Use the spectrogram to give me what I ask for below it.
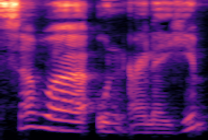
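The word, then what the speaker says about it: سواء عليهم: Jadi di kalimat sawa'un alaihim kita harus membaca dengan jelas. Sawa'un alaihim, bukan dengung. Bukan sawa'un alaihim. Nah, itu salah ya teman-teman.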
